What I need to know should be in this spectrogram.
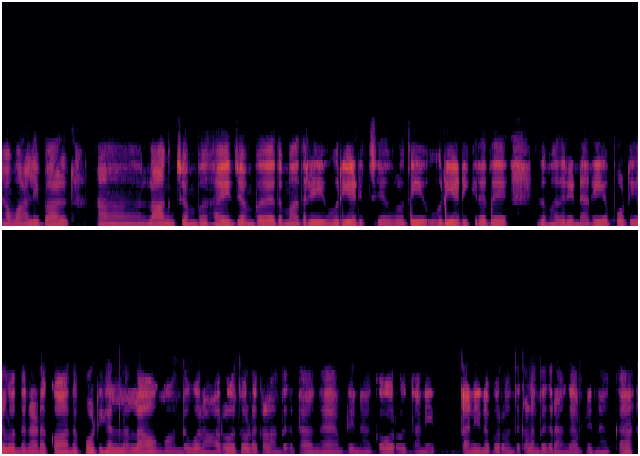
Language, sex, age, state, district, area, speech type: Tamil, female, 18-30, Tamil Nadu, Tiruvarur, rural, spontaneous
